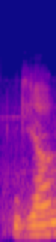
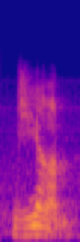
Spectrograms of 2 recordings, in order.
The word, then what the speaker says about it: জ্ঞান: কারণে জ, ইয়, জিয়া, অর্থাৎ যেটা আমরা জ্ঞান বলি, সেটাকে এখানে শুদ্ধভাবে বলতে হবে জিয়ান।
